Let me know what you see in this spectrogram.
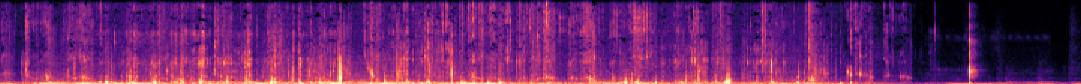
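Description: Close-up crunching and chewing of crispy semolina-coated fried small fish: many quick, irregular crackling bites over a low steady hum. The chewing stops about two seconds before the end, and a single sharp click follows.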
